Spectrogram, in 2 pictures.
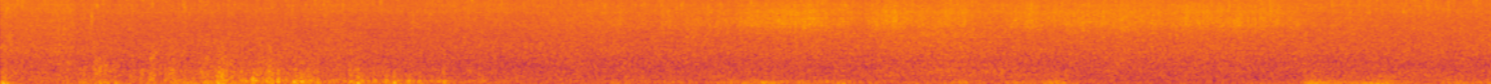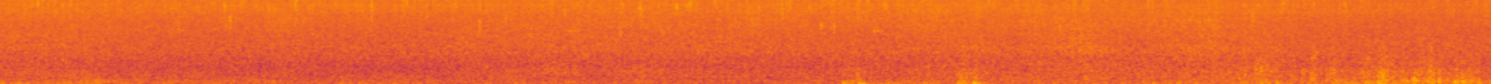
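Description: Heavy rain pouring steadily, with thunder rumbling several times through it, the strongest rolls about two seconds in and near the end.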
